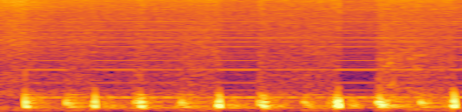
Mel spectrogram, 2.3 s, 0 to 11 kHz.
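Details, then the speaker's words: Tachycardia heard by stethoscope: rapid, regular heartbeat at roughly 150 beats a minute, a heart beating faster than the normal 60; may be normal with emotion or physical activity, sometimes not. "Esto es taquicardia. Exactamente, por lo que estamos escuchando un corazón que late más rápido, que puede ser normal en el sentido de que, por ejemplo, usted está experimentando una emoción o hacer alguna actividad física, como hemos dicho antes."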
